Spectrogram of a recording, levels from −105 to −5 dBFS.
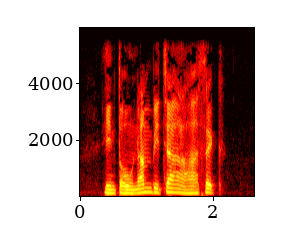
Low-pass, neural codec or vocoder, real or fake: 5.4 kHz; none; real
